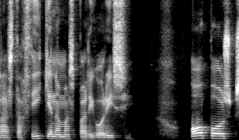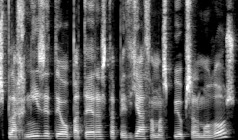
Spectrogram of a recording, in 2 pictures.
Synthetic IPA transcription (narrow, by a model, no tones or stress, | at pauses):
ɾɐst̪ɐθice̞nɐmɐspɐɾiɣo̞ɾisi | o̞po̞sːplɐxnize̞t̪e̞o̞pɐt̪e̞ɾɐst̪ɐpe̞ðʝɐθɐmɐspio̞psɐlmo̞ðo̞s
